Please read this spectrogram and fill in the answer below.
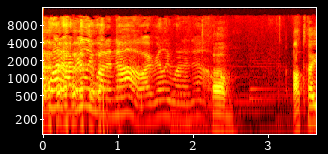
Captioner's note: laughing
